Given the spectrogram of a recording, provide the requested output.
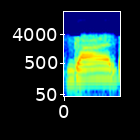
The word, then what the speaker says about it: Gaad: I was a part of, it's pronounced God, but it's spelled G-A-A-D.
